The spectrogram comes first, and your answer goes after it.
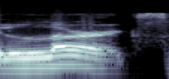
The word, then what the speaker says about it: Lürxx: So it's kind of like lurk. Okay. And uh then you put an s in it would be lurks would be several l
